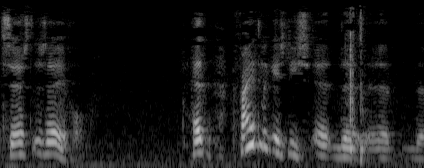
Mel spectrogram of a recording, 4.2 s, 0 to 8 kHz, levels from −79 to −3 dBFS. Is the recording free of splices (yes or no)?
yes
